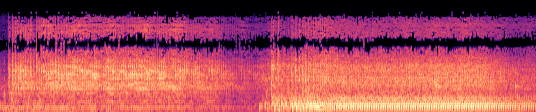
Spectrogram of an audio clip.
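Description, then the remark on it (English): Generators at a hilltop radio contest site in Surrey, among erected aerials, run with a rough, rattling engine rumble, then a brief clunk gives way to a loud, steady, low-pitched droning hum that holds to the end. “So to a hilltop site in present-day Surrey, amidst a welter of generators and erected aerials, to learn from the descendants of Clerk Maxwell and Hertz, in a tent.”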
